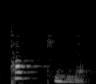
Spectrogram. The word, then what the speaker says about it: talking: 이 L이 소리가 안 나죠? talking이라고 읽으시면 안 되고 talking입니다.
